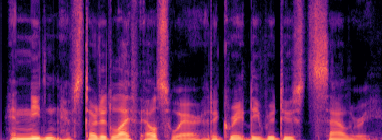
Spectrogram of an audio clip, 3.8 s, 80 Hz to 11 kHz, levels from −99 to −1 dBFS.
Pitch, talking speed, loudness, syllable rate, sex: 105 Hz, 175 wpm, -19 LUFS, 5.7 syllables/s, male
